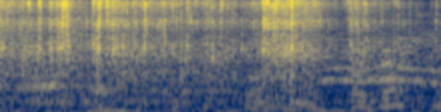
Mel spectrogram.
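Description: Bangles clinking against each other, with clear plastic wrapping crinkling as they are handled, twice in quick flurries. Background music with a low beat about once a second runs underneath.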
